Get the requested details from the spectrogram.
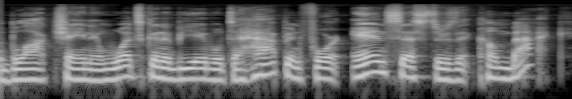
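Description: A man with a Californian accent talks at a fairly quick pace and medium pitch. The sound is dry and close, without echo. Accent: general American, California. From US West Coast, San Francisco Bay Area. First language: Spanish. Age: 40s. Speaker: entrepreneur. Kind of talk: casual chat.

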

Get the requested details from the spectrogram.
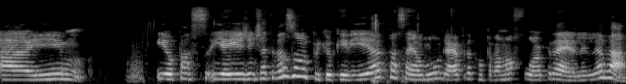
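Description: Fairly quick speech from a woman, high in pitch, her pitch varying in an ordinary way. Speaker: nonprofit worker, mother. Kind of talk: casual chat.

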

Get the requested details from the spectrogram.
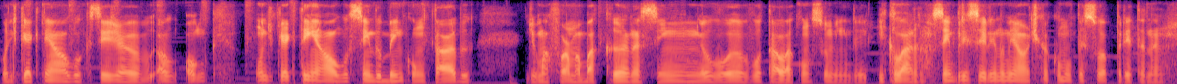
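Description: A man with a plain, everyday voice and a fairly low pitch talks at a fairly quick pace with fairly even intonation. The sound is dry and close with no echo, the loudness swings widely, and the background is quiet. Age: 20s. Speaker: podcast co-host, journalism student. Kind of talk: casual chat.

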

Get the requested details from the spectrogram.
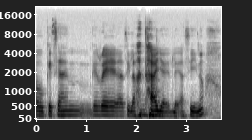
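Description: In a very clean recording with a silent background, a woman with a central Mexican accent speaks at a very slow pace. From Mexico City. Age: 40s. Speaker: breast cancer survivor. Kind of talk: testimony.

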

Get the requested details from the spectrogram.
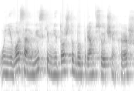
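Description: A woman speaks with audible room echo. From Russia. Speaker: podcast host, lawyer, English teacher. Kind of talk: casual chat. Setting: call.

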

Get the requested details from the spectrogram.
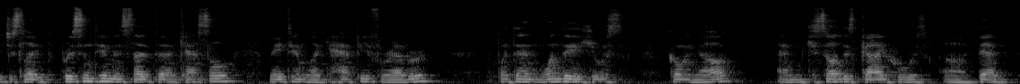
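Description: Audible room echo surrounds a somewhat breathy voice speaking in a monotone, flat intonation. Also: man, medium pitch for a man, moderate pace. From Mongolia. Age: 20s. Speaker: podcast guest. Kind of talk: casual chat. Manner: halting.

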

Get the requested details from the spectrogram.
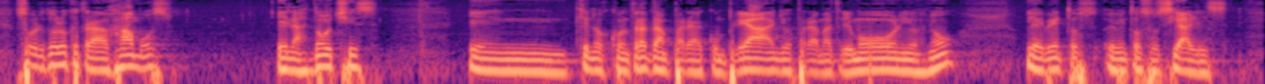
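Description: The speaker has an unremarkable speaking voice. Delivery is fairly slow with fairly even intonation. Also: man, fairly low pitch for a man. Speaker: singer. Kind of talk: interview.

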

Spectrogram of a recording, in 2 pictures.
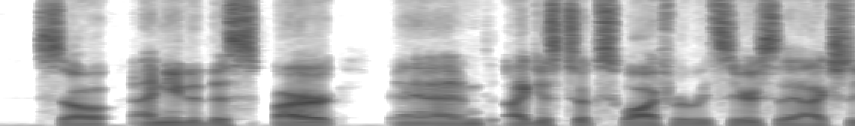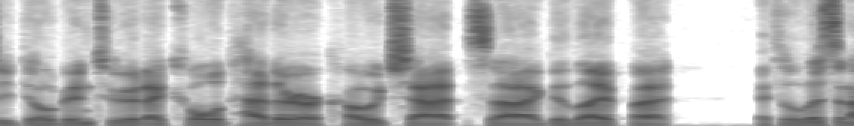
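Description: The voice is a flat monotone, recorded dry and close with no echo against a quiet background. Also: man. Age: 40s. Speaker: medical aesthetics provider. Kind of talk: casual chat.

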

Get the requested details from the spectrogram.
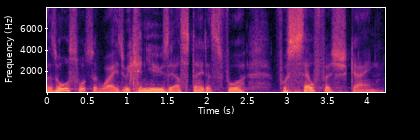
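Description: In a New Zealand accent, a man speaks with a dark, mellow tone and fairly high pitch. His intonation is fairly even, and the recording is very clean against a silent background. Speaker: pastor. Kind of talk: sermon. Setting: church.

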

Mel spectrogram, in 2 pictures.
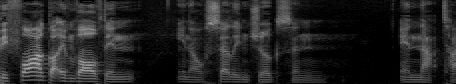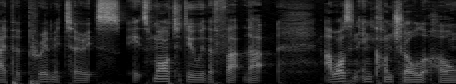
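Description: The recording is very clean with a silent background as a man talks in a very deep, low pitch with ordinary variation. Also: moderate pace. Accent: Mancunian. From Manchester, England (Rusholme). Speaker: youth worker. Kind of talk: podcast interview.

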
